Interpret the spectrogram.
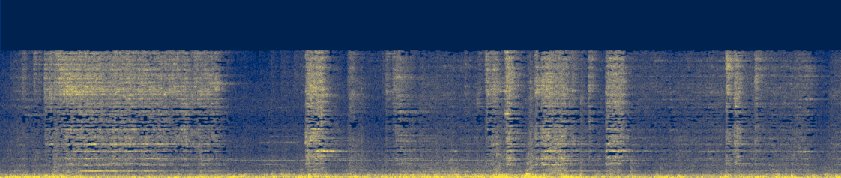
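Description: Passenger train running through a yard, heard from on board: a steady low rumble of wheels on rail, with brief high metallic wheel squeals coming and going a few times.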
